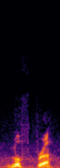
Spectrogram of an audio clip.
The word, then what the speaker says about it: Loughborough: So Loughborough next up. Or should I pronounce that Loughborough? That's me Midlands accent, that is.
